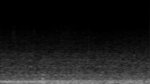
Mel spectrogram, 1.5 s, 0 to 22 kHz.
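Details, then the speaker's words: Rebuilt Chrysler 300C cruising on smooth road, air conditioning off: low steady rumbling growl like a mud tire hum, plus sway bar link rattle and ABS/ESP light on; wheel bearing growl. "um but the growl if you can hear that kind of sounds like a mud tire um"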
